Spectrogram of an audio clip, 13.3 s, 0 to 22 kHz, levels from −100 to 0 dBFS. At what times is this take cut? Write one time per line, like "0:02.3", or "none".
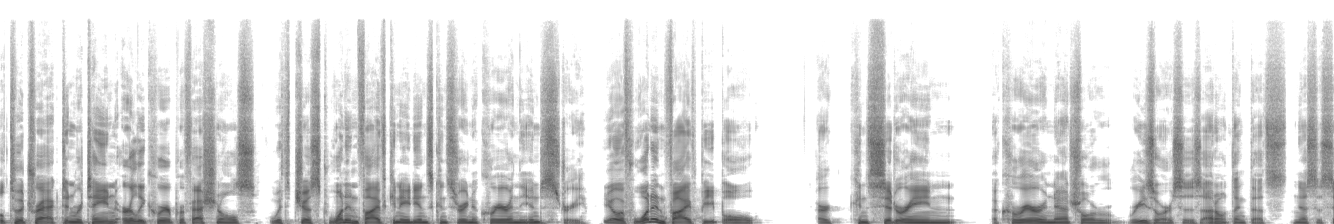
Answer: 0:05.9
